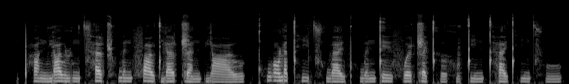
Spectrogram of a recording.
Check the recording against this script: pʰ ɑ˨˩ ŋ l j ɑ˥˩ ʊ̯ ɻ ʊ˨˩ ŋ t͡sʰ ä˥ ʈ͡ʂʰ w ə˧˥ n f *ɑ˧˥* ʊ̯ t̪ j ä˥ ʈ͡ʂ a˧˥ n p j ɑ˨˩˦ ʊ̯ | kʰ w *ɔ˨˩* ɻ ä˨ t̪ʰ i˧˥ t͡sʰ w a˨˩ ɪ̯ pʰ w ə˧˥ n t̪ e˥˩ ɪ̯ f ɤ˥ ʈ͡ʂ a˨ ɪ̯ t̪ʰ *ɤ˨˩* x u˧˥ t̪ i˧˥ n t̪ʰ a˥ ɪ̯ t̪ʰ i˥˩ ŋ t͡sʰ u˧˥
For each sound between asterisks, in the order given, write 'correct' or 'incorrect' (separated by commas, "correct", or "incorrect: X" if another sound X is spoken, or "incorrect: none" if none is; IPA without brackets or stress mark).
incorrect: ɑ˥˩, incorrect: ɔ˥, correct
